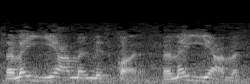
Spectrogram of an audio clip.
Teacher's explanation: هكذا يروي خلف بترك الغنة في النون الساكنة والتنوين مع الواو والياء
